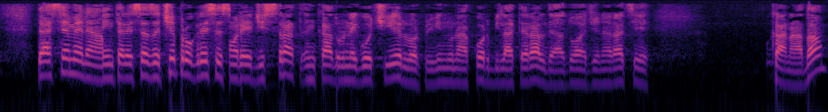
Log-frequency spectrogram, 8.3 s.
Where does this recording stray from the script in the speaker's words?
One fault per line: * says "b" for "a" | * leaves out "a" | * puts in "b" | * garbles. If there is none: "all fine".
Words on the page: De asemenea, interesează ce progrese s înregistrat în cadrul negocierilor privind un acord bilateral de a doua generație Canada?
all fine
